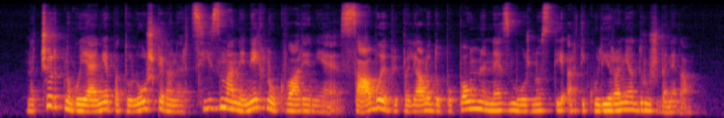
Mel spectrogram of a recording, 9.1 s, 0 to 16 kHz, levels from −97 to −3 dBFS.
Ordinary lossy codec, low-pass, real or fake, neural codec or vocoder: none; 14.4 kHz; real; none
